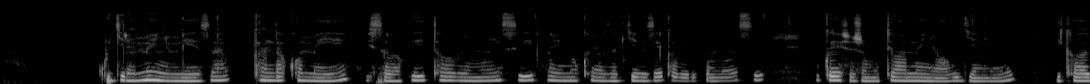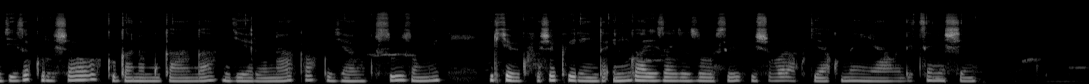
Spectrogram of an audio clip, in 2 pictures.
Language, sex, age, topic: Kinyarwanda, female, 18-24, health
